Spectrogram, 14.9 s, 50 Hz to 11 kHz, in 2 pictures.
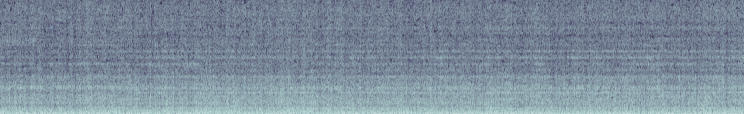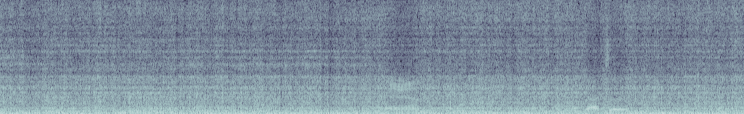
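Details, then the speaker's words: Frosty T burner (1-1/4 to 3/4 bell, 1x3/4 tee with 1x1/2 bushing): steady even roar with deep rumble, no popping or surging; bushing removed it backfired wildly, air pinched down gives a stable cone. "much more stable cone so that's what I'm going to go with"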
